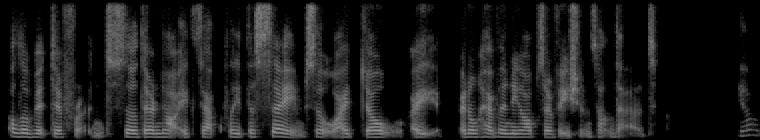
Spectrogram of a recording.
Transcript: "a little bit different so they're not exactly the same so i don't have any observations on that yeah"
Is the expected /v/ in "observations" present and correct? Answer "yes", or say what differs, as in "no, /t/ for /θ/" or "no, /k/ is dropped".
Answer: yes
